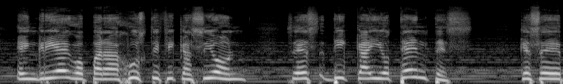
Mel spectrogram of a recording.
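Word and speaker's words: δικαιωθέντες: La palabra en griego para justificación es dikaiotentes, que se pronuncia dikiotentes, que quiere decir un legítimo favor para el hombre.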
